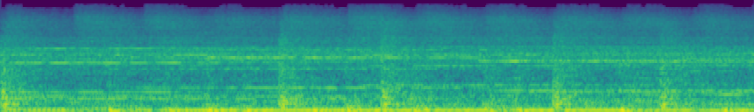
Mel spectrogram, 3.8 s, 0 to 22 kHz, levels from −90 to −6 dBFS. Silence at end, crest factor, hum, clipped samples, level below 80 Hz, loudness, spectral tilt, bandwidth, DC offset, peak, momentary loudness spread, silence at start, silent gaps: 0 s; 14 dB; none; under 0.1%; -26 dBFS; -18 LUFS; -5 dB/octave; 16 kHz; under 0.1%; -2 dBFS; 3 LU; 0 s; none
